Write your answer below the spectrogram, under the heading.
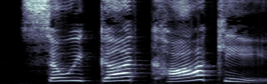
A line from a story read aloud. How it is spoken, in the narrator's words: retorted hotly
